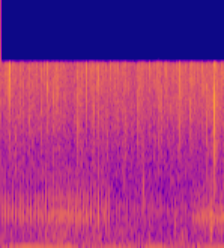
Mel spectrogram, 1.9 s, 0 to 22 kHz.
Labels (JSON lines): {"label": "biophony, croak", "recorder": "SoundTrap 500"}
